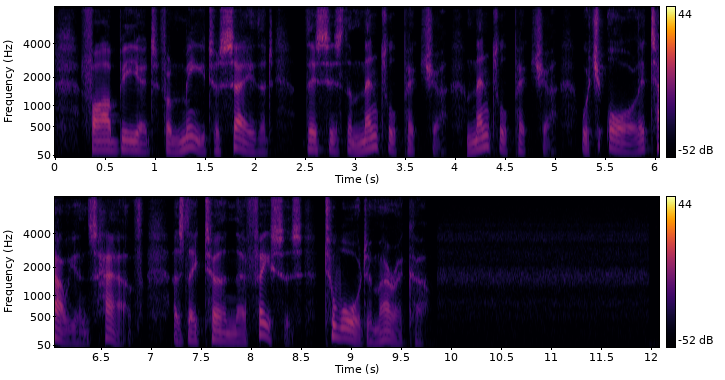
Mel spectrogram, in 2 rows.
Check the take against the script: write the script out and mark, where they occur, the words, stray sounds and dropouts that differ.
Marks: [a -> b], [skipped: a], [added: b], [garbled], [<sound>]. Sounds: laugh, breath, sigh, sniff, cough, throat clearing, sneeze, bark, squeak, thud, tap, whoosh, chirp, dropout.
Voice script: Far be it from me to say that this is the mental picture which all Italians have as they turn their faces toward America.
Far be it from me to say that this is the mental picture [added: mental picture] which all Italians have as they turn their faces toward America.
